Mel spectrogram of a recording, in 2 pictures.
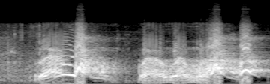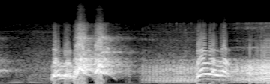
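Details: A Boxer dog called Lila gives repeated throaty barks and howling woofs in bursts, some with rising and falling pitch, roughly four separate volleys over seven seconds, a person's voice faintly nearby.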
